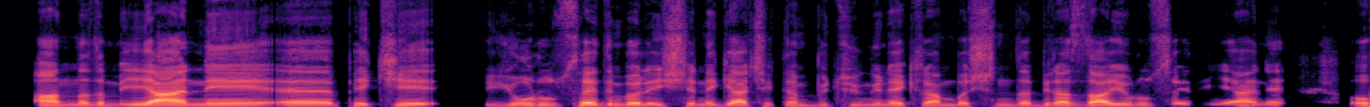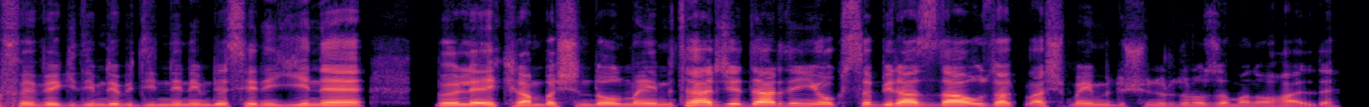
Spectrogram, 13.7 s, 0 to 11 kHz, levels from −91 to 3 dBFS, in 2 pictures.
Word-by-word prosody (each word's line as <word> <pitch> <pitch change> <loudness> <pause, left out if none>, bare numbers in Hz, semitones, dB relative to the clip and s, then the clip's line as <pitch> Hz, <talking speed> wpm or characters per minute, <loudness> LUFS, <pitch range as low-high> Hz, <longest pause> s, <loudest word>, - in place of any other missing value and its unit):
Anladım. 110 +1 0
Yani, 130 +4 +6 0.3
eee, 120 0 +2
peki, 135 +1 -1 0.2
yorulsaydın, 125 - 0
böyle, 145 -4 +3
iş 125 - -6
yerinde 120 -2 -4
gerçekten 115 -2 -1
bütün 115 +3 -12
gün 115 - -7
ekran 115 0 -2
başında, 110 0 -5
biraz 110 -2 0
daha 120 0 +7
yorulsaydın, 105 -3 -6
yani, 105 -1 -2 0.3
"Of, 115 +2 -3
eve 120 -1 -1
gideyim 120 +3 -9
de 120 - 0
bir 110 - -10
dinleneyim." 120 +2 -6
deseydin 120 +1 -3
yine, 125 +2 +2 0.4
böyle, 110 +2 +4
ekran 125 +2 +2
başında 125 0 -3
olmayı 135 +3 -1
mı 150 - -8
tercih 180 +1 +3
ederdin 185 +2 +4
yoksa 165 -3 -4
biraz 135 -4 +3
daha 135 0 +7
uzaklaşmayı 125 +2 -3
mı 135 -4 -10
düşünürdün 100 -2 -13
o 95 - -5
zaman, 90 -1 -8
o 90 +1 -8
hâlde. - - -7
120 Hz, 185 wpm, -23 LUFS, 110-130 Hz, 0.4 s, daha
